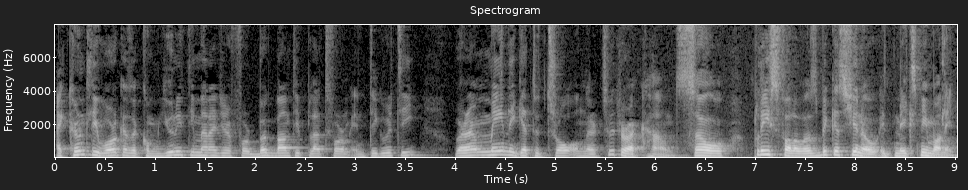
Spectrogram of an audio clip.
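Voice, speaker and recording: A young man with a Belgian accent giving a prepared conference talk, explaining at an easy pace and filling pauses with "uh". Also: on the high side. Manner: relaxed explanatory delivery with frequent "uh" fillers. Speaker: conference speaker.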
